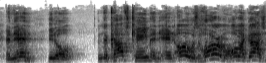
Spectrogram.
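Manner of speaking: high-pitched, agitated imitation; worked-up retelling. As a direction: act her getting frantic as she relives it. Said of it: "she was screaming".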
